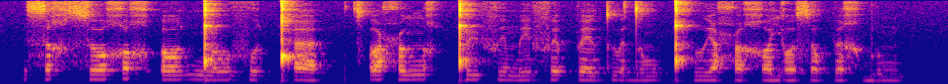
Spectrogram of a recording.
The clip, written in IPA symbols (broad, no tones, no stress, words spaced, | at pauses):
səχsoχuχ ʔɔ ŋ͡ǃo foǃʼa | t͡sʼɔħuŋʊχ ǃyfɪme fɛpɛtʷa dɔmǃʰue̯ħʏ χɔjɔsɔ pɪχbum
